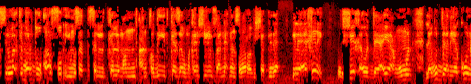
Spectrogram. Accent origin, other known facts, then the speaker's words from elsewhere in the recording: Alexandria, Alexandria Governorate, Egypt; وأنا من الإسكندرية ومن المكفوفين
